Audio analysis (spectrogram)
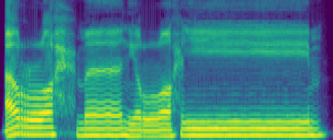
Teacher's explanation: Rnya dibaca tebal. Kenapa tebal? Karena sebelumnya ada fathah. Sebelumnya ada fathah.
